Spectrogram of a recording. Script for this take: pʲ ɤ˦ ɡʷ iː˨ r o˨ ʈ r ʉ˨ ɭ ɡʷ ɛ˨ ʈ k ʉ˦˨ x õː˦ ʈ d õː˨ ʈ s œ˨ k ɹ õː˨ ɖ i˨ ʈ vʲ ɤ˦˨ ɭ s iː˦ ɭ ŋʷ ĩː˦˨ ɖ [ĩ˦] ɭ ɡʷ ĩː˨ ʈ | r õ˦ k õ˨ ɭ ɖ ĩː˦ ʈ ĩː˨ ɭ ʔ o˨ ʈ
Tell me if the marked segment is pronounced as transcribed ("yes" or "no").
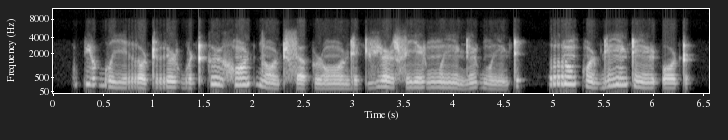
yes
